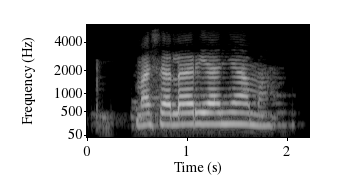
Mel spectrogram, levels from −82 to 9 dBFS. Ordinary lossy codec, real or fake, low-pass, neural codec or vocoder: AAC, 48 kbps; real; 5.4 kHz; none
